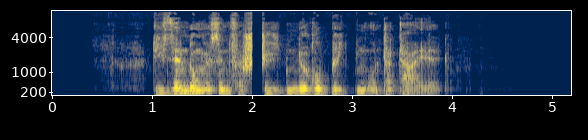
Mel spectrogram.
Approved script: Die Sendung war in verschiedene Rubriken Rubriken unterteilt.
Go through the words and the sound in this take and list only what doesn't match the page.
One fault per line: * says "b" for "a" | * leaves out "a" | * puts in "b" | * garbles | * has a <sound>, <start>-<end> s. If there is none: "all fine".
* says "ist" for "war"
* has a dropout, 2.0-2.1 s
* leaves out "Rubriken"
